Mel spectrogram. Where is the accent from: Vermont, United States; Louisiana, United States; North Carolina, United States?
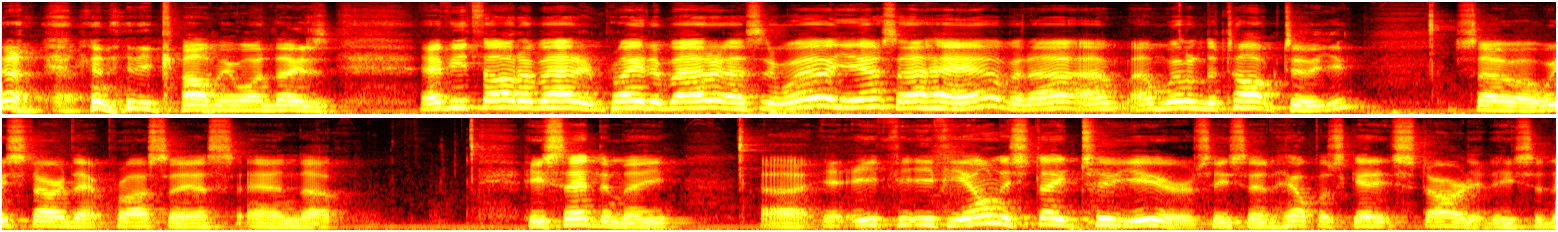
North Carolina, United States; China Grove; Well, I grew up in China Grove, a few miles south of here.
